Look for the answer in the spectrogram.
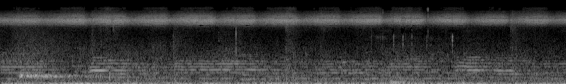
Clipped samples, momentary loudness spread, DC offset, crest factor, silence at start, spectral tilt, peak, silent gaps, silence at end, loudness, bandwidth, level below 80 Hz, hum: under 0.1%; 3 LU; 0.1%; 14 dB; 0 s; -2.5 dB/octave; -12 dBFS; none; 0 s; -25 LUFS; 16 kHz; -38 dBFS; none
